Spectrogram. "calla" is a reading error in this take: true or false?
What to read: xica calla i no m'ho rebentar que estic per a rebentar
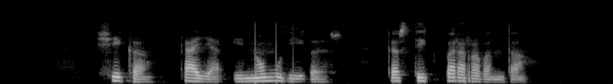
false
